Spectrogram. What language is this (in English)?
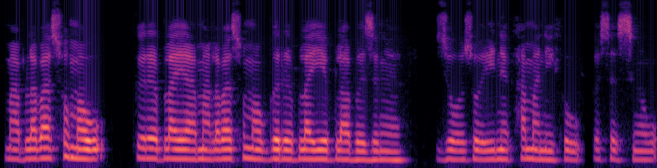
Bodo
